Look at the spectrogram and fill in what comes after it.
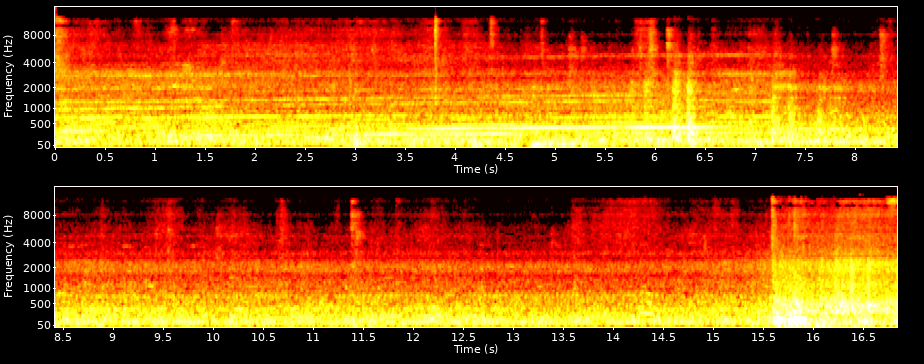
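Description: Electric commuter train running, heard from inside the carriage: a steady rumble of wheels on rails, with the motors' whine rising in pitch over the first several seconds as the train picks up speed, then fading. A short, louder rush of noise comes near the end.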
